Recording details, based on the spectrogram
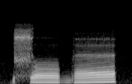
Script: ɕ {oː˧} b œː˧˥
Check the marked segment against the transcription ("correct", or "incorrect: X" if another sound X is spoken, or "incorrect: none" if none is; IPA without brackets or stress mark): correct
